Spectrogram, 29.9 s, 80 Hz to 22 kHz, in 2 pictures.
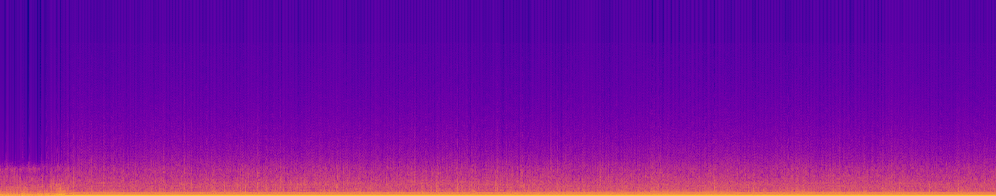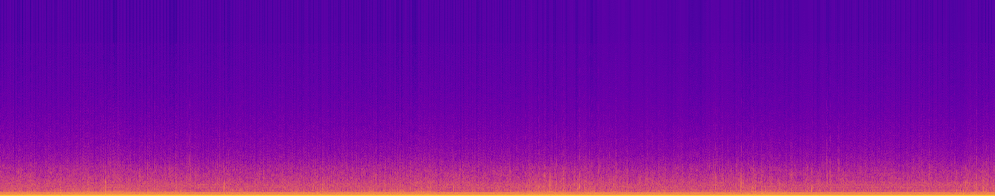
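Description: Brushless electric motor and propeller of an RC model Cessna 182, heard from a phone mounted on the airframe. A loud, steady whine rises quickly in pitch about a second in as the throttle opens, then holds, with a rushing noise underneath.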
